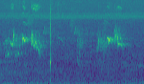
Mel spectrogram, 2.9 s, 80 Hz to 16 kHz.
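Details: Red-whiskered bulbul recorded during trapping with a decoy bird on 22 February 2016. Two short, bright, whistled phrases, each about half a second long, are separated by a sharp click, over a constant low hum outdoors.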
